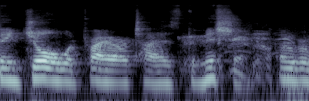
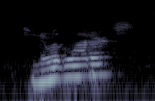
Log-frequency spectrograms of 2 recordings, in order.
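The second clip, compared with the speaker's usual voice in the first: put-on bright, cheery children's television presenter delivery; 3 semitones higher, 10 dB quieter than usual. Asking other players where the ladder is, like a children's show host. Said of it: "I just said that like a children's show".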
